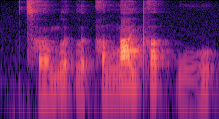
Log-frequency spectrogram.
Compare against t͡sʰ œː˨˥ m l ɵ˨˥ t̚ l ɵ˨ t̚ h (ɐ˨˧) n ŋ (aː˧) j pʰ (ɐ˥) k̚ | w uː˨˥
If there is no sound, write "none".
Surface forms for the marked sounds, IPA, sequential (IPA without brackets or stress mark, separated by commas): ɐ˧, aː˥, ɐ˥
